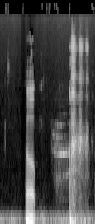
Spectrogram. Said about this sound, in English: Oh. Cat in the back.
